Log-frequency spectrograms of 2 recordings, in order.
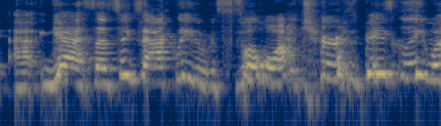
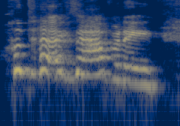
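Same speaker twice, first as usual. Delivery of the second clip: high, alarmed retelling of being scared; retold alarm; 8 semitones higher than usual. Mother retelling scare of daughter's breathing attack, alarmed. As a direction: replay a mildly panicked reaction, pitch up. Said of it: "it was freaking scary".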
